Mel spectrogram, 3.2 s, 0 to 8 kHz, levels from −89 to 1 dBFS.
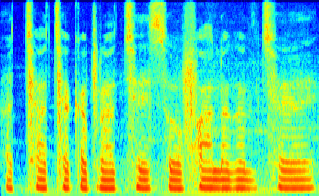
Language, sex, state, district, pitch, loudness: Angika, male, Bihar, Begusarai, 130 Hz, -15 LUFS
